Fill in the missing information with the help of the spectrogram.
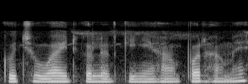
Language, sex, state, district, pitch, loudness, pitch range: Hindi, male, Himachal Pradesh, Shimla, 130 Hz, -17 LUFS, 130-140 Hz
